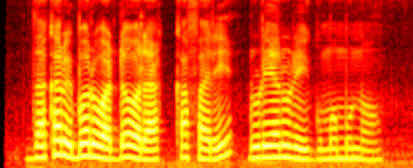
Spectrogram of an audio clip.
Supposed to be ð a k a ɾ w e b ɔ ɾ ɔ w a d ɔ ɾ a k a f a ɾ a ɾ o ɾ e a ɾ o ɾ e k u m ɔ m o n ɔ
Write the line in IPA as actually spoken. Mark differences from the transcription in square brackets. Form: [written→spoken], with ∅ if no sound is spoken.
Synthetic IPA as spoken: ð a k a ɾ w e b ɔ ɾ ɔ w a d ɔ ɾ a k a f a ɾ [a→e] ɾ o ɾ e a ɾ o ɾ e [k→ɡ] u m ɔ m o n ɔ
